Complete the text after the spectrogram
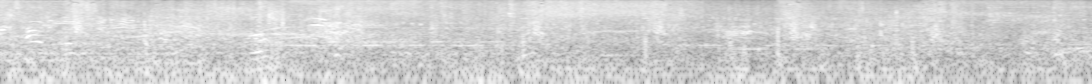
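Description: Game spell effects crackle and whoosh with bursts of impact.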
